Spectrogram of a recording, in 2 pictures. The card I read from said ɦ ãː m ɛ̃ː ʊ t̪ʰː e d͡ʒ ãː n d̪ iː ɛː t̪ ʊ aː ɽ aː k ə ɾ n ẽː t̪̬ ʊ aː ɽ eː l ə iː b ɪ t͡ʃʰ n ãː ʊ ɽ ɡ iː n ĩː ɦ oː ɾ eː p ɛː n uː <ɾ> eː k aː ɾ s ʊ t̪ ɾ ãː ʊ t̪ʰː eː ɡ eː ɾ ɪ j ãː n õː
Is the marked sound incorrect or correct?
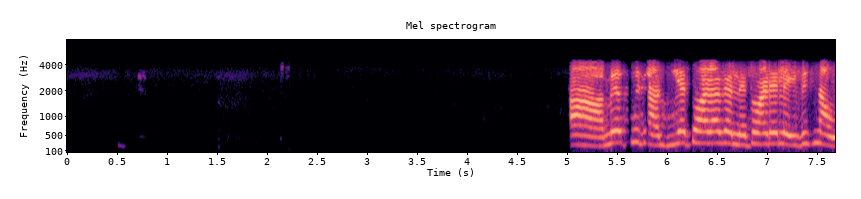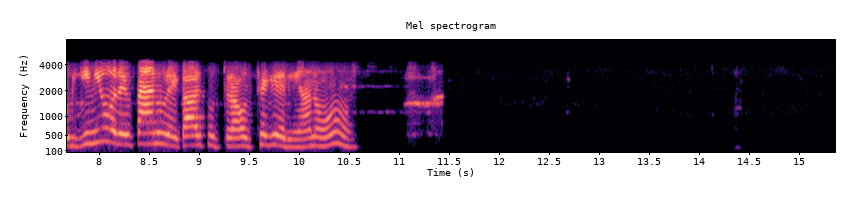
correct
